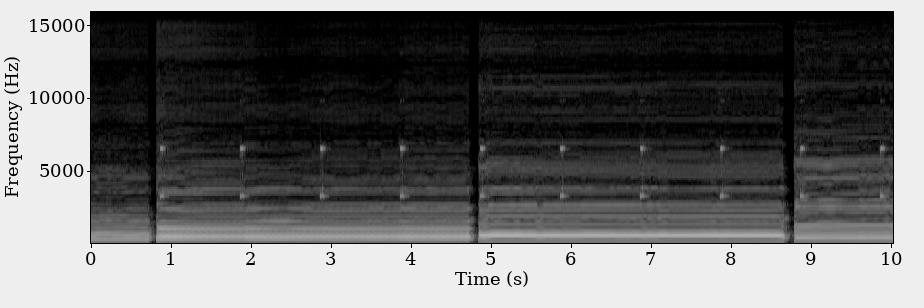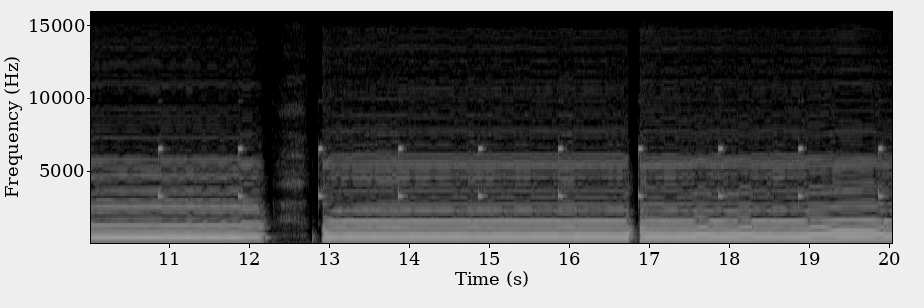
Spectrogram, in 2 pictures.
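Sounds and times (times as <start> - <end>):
tenoroon held notes: 0.0 - 20.0
soft ticking: 1.8 - 2.0, 3.8 - 4.0, 5.8 - 6.1, 6.8 - 7.1, 7.8 - 8.1, 8.8 - 9.1, 9.8 - 10.1, 10.8 - 11.2, 11.9 - 12.1, 13.8 - 14.1, 14.8 - 15.1, 15.8 - 16.1, 16.9 - 17.1, 17.8 - 18.2, 18.8 - 19.1.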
